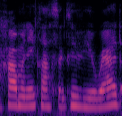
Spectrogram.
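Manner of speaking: usual speaking voice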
